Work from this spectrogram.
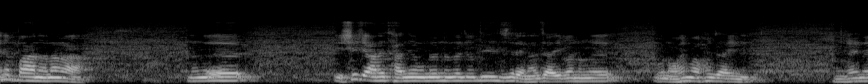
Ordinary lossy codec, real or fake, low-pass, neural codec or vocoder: none; real; none; none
